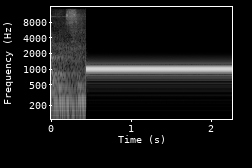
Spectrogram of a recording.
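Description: Broadcast test tone: the steady, pure, high-pitched reference beep that goes with colour bars. It cuts in abruptly about half a second in and holds at one pitch, the sign of a programme knocked off the air by technical difficulties.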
